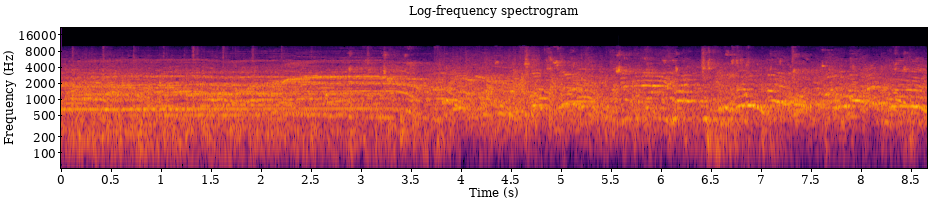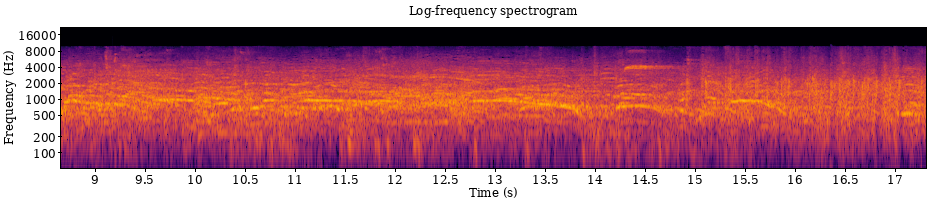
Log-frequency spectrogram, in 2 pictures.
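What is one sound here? A large crowd cheers and shouts in an echoing arena.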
